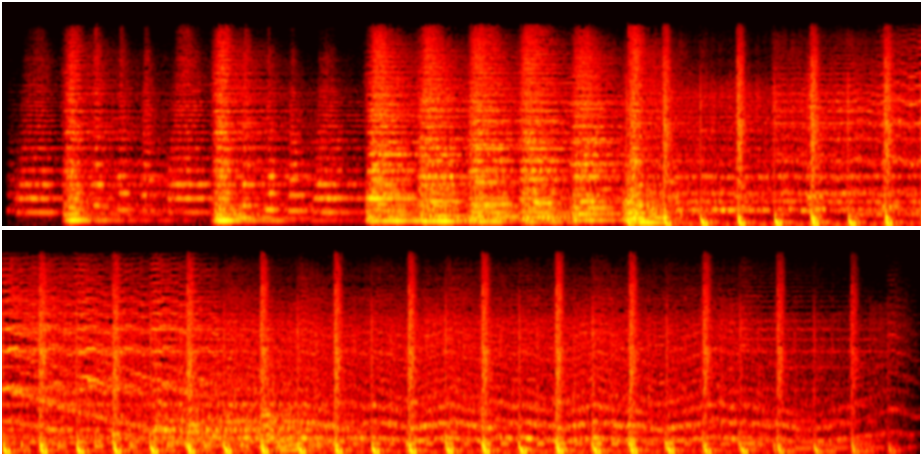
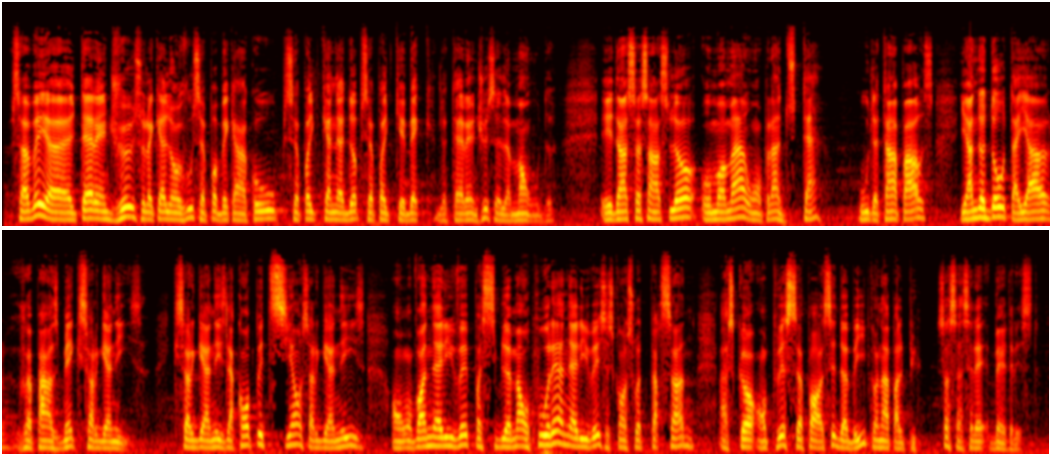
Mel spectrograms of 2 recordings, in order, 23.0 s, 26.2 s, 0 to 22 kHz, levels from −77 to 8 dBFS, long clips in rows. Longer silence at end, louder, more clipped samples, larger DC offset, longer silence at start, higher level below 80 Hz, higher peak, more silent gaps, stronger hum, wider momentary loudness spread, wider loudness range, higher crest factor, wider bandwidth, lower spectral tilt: about the same, 0.1 s vs 0.2 s; about the same, -19 LUFS vs -18 LUFS; neither; neither; about the same, 0.05 s vs 0.1 s; first, -28 dBFS vs -48 dBFS; about the same, 0 dBFS vs 0 dBFS; neither; neither; about the same, 13 LU vs 11 LU; about the same, 6 LU vs 4 LU; about the same, 20 dB vs 18 dB; about the same, 15 kHz vs 15.5 kHz; about the same, -4 dB/octave vs -3.5 dB/octave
